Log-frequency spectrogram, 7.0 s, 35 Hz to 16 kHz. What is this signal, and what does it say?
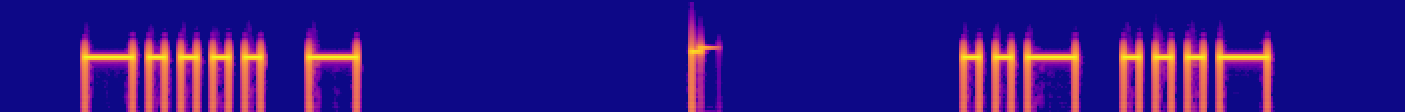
Morse code, heard as a keyed tone, about 15 wpm, 700 Hz. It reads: 6T UV
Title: All Cut Numbers - 2-Digit 15wpm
